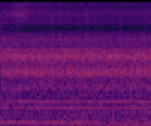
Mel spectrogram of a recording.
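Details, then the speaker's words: Car that had a misfire, fixed by swapping in a known-good spare cylinder head, cleaned and torqued down, which fixed the problem; cold day, heater fan hissing behind an even, steady idle hum with no stumble or skipped beats, idling smoothly. "Put the heater on blast because it's cold. Yeah, it runs really good."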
